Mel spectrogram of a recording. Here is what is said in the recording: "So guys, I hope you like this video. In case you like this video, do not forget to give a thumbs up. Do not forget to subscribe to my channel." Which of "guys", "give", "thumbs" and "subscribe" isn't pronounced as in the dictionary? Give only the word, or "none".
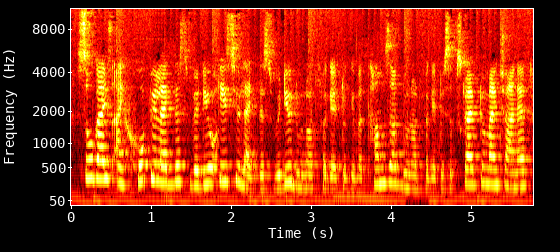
thumbs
